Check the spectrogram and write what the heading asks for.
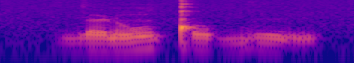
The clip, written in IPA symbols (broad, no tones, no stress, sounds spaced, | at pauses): d œ ɽ ũ ǃ ʊ b ɨ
